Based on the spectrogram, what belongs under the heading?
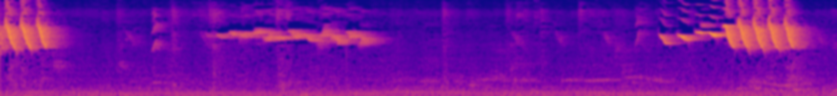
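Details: Rufous-collared sparrow giving the fibrado style of song: a loud opening trill of quick strokes, then a wavering high whistled phrase, a quiet pause, and a second, longer, louder buzzy trill near the end.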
